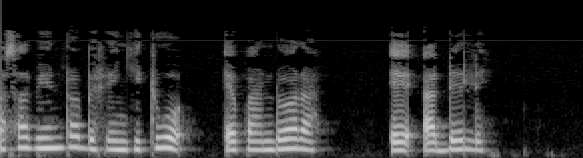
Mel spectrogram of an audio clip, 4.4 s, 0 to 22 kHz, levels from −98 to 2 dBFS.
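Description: Throughout, the speech has a watery, swirly quality and nothing above 11 kHz, likely MP3 compression at a low bitrate, around 48 kbps, dropping weak detail frame by frame.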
